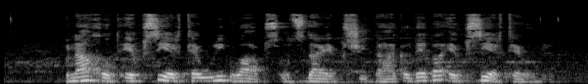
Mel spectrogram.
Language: Georgian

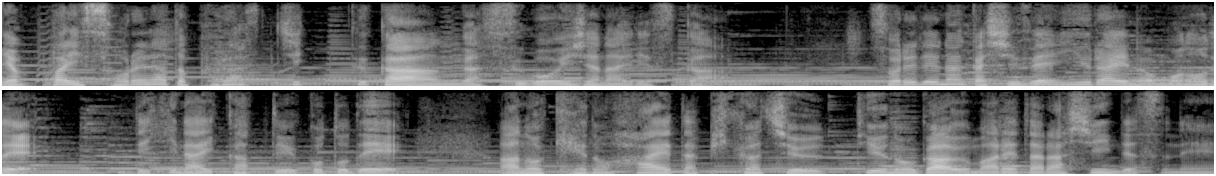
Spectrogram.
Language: Japanese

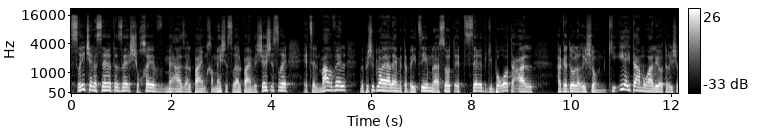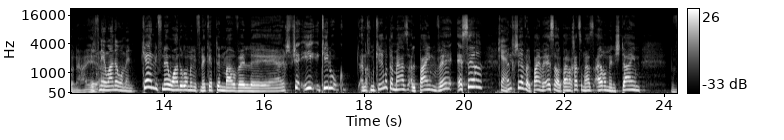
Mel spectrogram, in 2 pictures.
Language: Hebrew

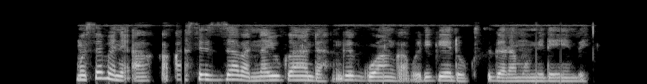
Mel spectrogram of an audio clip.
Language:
Ganda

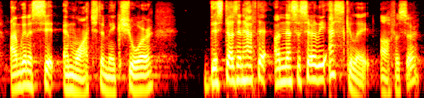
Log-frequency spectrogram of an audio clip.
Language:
English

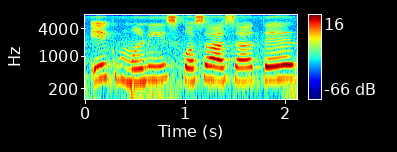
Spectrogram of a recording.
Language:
Konkani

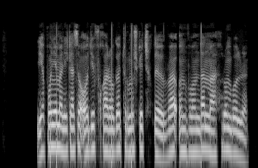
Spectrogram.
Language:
Uzbek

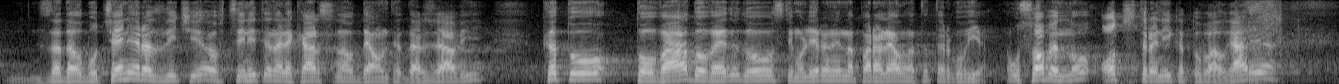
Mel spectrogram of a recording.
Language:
Bulgarian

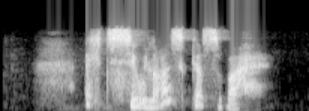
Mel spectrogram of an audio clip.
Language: Kabyle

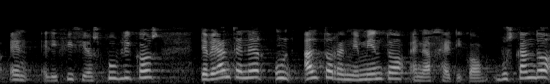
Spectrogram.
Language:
Spanish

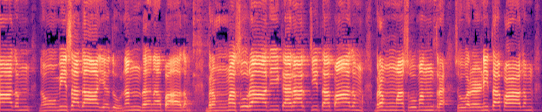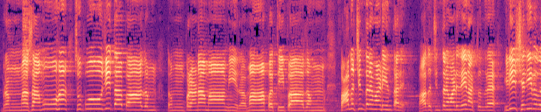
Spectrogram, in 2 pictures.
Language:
Kannada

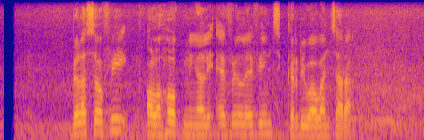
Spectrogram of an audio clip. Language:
Sundanese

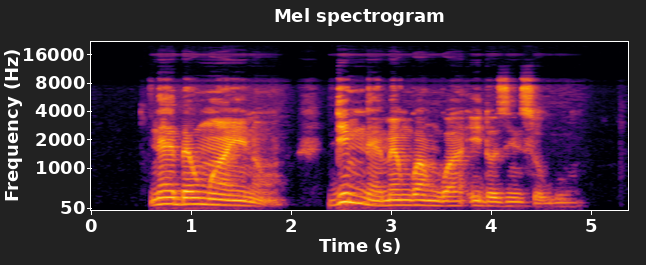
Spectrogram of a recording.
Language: Igbo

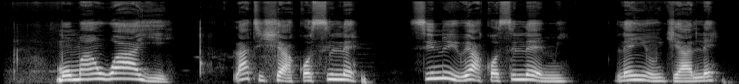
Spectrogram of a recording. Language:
Yoruba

